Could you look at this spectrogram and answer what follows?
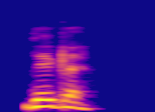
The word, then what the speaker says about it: Daigle: How do you say it? – Daigle. – Yeah, I would fuck that up. – so I'm like, bagel like bagel.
